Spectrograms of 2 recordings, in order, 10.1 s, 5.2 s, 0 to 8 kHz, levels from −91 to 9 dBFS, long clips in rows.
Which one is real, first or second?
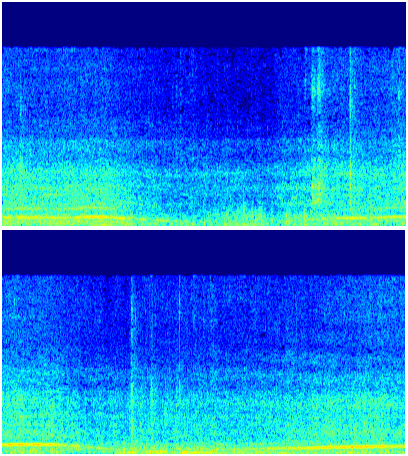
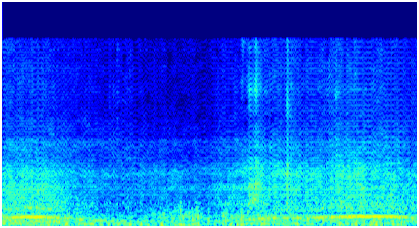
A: first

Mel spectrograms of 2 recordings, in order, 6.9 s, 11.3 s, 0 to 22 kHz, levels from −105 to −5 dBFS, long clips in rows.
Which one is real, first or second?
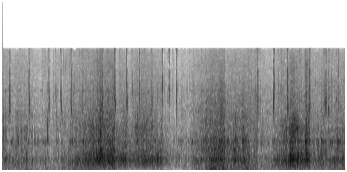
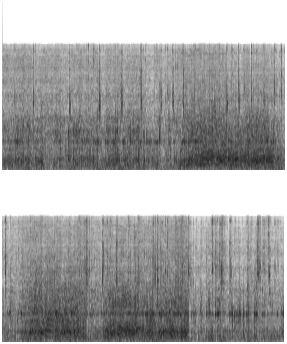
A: first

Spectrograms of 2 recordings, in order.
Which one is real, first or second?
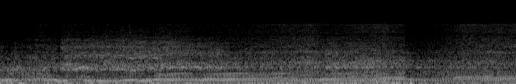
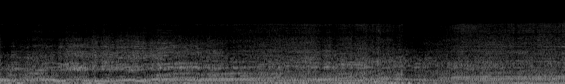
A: first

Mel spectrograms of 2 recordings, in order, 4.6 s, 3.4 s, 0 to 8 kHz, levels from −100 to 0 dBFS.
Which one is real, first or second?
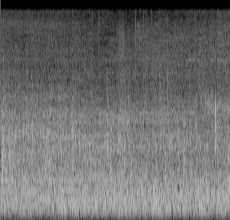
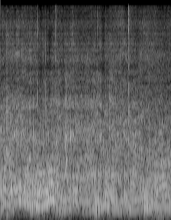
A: first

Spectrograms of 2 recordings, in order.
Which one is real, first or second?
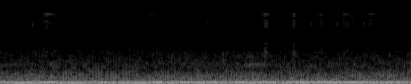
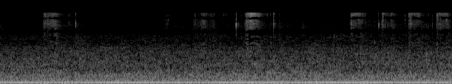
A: second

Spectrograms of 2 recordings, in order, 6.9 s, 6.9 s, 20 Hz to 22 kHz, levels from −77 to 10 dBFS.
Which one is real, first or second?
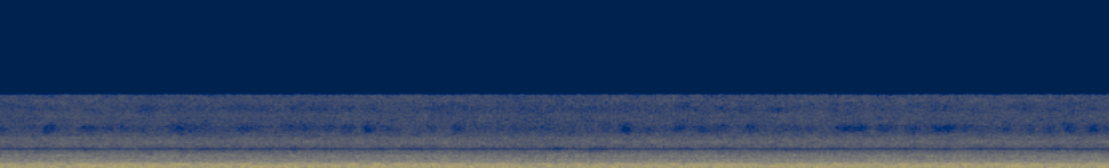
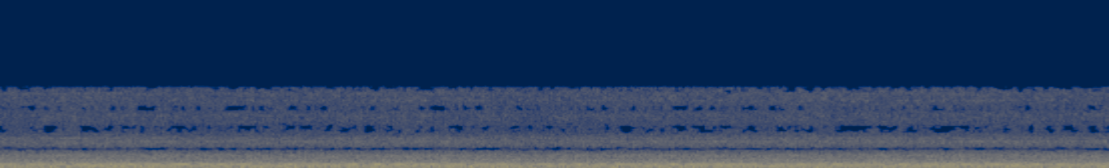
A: second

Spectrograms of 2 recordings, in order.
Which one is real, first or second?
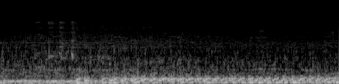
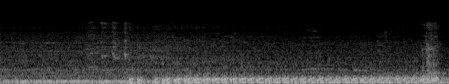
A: second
